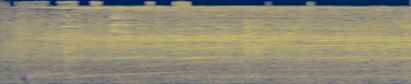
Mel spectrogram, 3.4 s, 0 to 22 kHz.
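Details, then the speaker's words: Aahana e-rickshaw loader 1500 W motor after refit, sensor plate marked and realigned: smooth whine rising evenly on spin-up, no grinding or rumble; previous noise gone, motor sounds perfect. "So friend देखिए motor का जो sound है एकदम perfect हो गया है"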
